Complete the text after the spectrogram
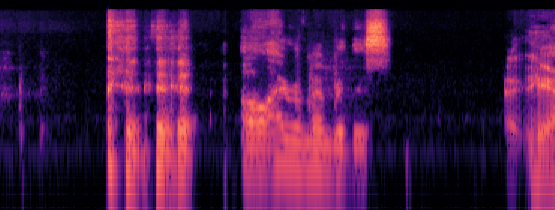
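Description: A man laughs through a close microphone.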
